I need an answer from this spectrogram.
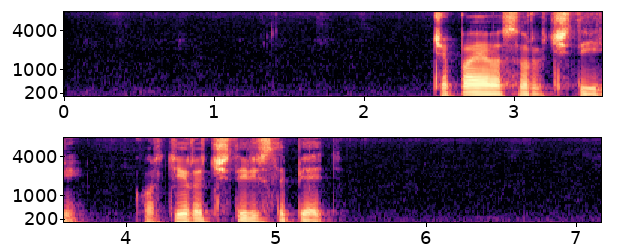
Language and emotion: Russian, neutral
